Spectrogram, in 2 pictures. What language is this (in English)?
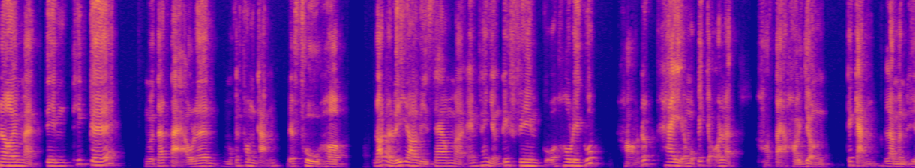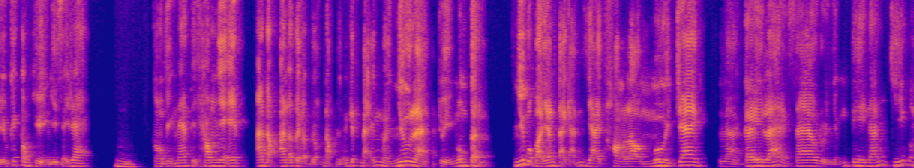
Vietnamese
